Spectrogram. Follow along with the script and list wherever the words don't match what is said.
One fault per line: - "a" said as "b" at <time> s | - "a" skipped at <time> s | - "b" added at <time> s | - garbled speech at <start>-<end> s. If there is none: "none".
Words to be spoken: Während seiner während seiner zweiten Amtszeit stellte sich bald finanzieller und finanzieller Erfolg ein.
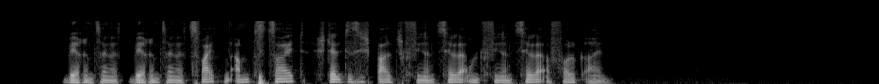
none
